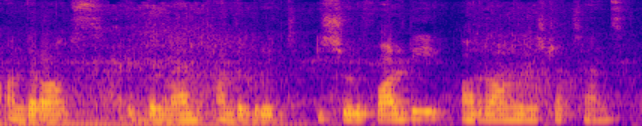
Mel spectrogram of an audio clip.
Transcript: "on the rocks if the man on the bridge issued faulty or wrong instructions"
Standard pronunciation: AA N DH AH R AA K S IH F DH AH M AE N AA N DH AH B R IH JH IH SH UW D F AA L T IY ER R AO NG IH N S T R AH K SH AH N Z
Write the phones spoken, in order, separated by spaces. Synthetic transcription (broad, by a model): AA N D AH R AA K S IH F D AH M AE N AA N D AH B R IH JH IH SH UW D F AA L T IY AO R AO NG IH N S T R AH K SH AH N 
